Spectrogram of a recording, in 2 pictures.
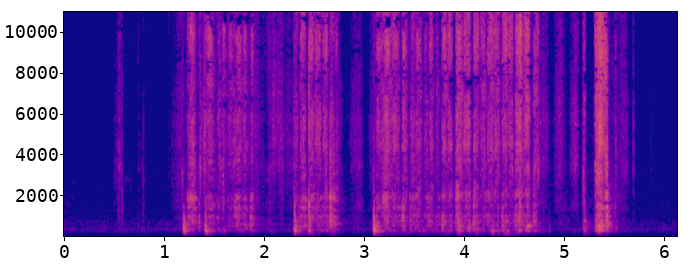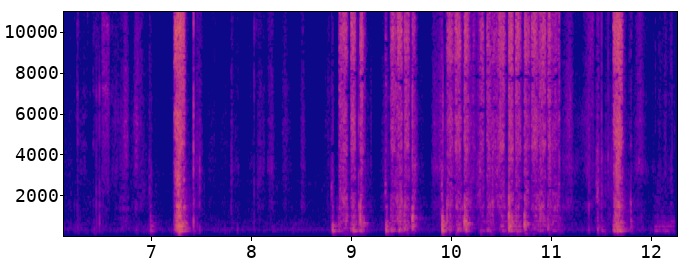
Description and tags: writing pencil
writing with a pencil in a fast way. Recorded with Rode NT1000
